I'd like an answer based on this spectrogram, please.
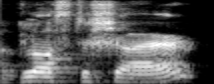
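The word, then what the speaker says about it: Gloucestershire: It is another county uh Glostershshire and uh the spelling is uh like this but it is in the southwest of England but it is pronounced as Glostershshire not as as Glausister Shire.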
